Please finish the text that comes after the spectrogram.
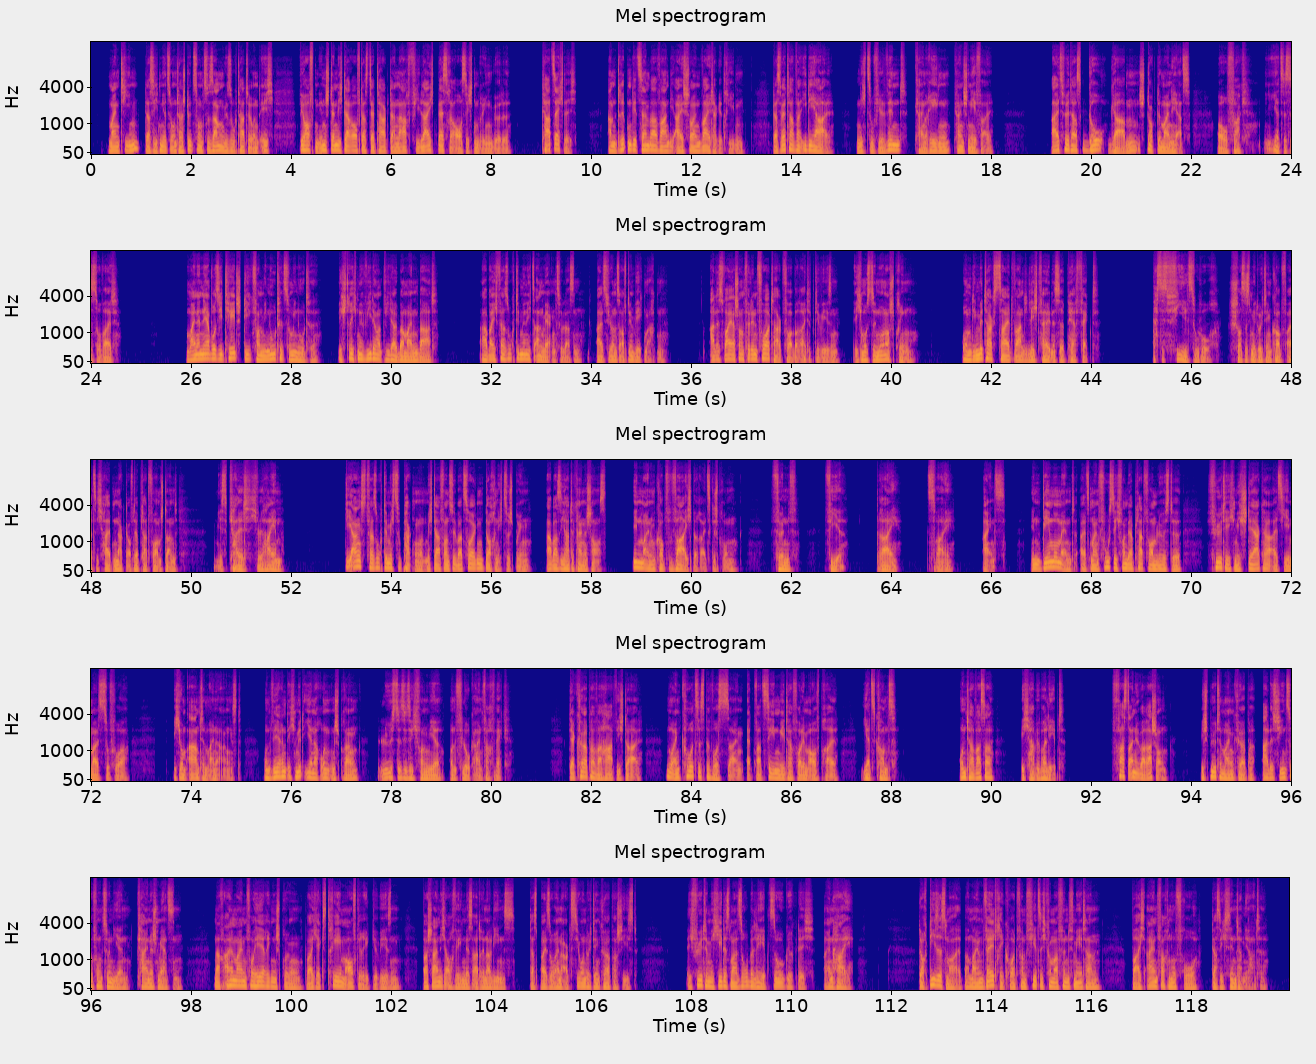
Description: Audio knihaMein Leben als letzter Wikinger (DE)
Ukázka z knihy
